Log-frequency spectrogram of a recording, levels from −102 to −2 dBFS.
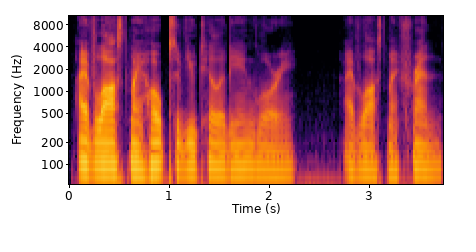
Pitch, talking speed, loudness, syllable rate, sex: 90 Hz, 225 wpm, -23 LUFS, 6.0 syllables/s, male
